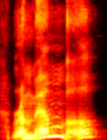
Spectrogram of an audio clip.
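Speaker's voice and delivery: a hint of a kind old tramp; encouraging reminder; kindly tramp. Tramp reminding Jelly before leaving, kindly.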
